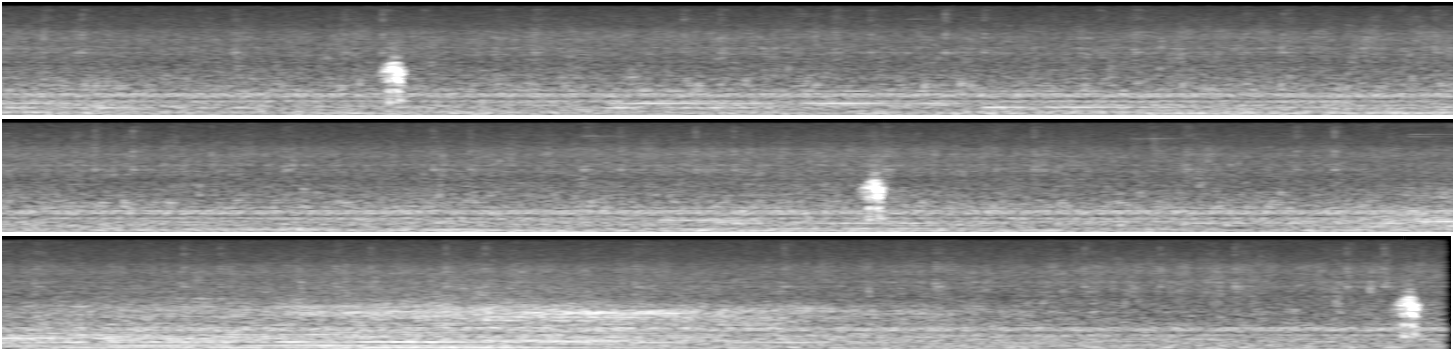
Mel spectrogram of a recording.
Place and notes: Frog at the Comma Restaurant - Frog at the Comma Restaurant, XienDian Town
XienDian Town is in the south of Taipei City. This restaurant is away from the final station of MRT XienDian line.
